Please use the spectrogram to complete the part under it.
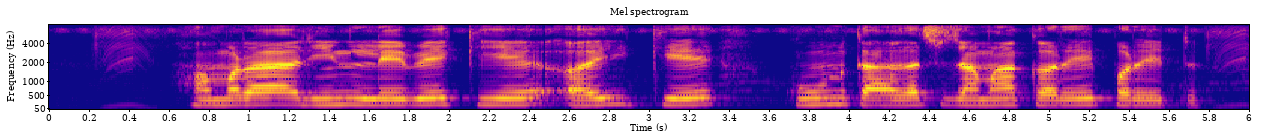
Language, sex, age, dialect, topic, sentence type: Maithili, male, 18-24, Southern/Standard, banking, question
